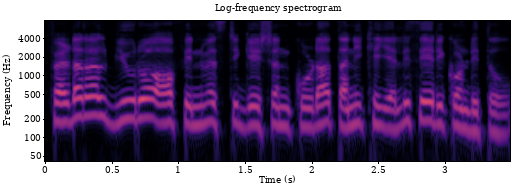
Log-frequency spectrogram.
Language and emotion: Kannada, neutral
